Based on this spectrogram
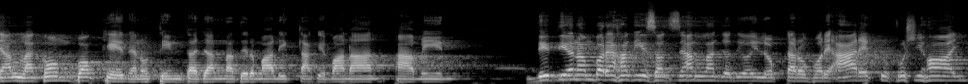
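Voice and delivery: ordinary delivery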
